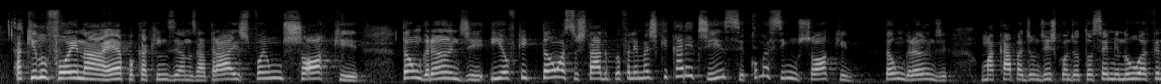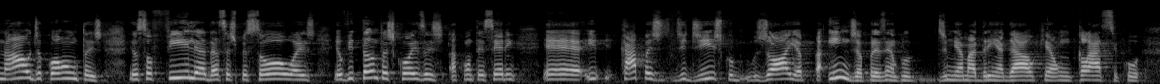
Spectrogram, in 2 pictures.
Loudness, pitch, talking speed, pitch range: -25 LUFS, 240 Hz, 175 wpm, 220-275 Hz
